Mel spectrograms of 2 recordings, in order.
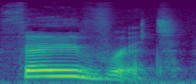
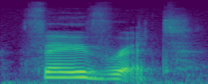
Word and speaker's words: favorite: And then another really common word, favorite. Not favorite, favorite. Okay, so you can see that sometimes the unstressed vowels in the middle are getting deleted, and maybe you think it's a 3-syllable word, like chocolate, turns into a 2-syllable word, chocolate.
